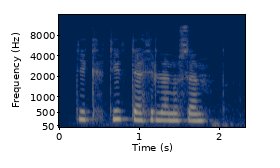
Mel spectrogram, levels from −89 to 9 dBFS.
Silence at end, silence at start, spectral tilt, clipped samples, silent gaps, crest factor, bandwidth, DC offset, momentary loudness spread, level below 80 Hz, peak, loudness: 0.5 s; 0.25 s; -5.5 dB/octave; under 0.1%; none; 18 dB; 11.5 kHz; under 0.1%; 7 LU; -74 dBFS; -18 dBFS; -36 LUFS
